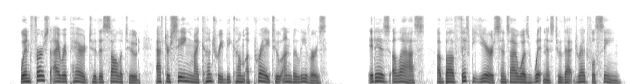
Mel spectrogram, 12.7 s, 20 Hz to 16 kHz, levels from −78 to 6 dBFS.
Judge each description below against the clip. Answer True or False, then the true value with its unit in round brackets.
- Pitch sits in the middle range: False (125 Hz)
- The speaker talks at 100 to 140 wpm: True (135 wpm)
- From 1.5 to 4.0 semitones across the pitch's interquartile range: True (3.2 semitones)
